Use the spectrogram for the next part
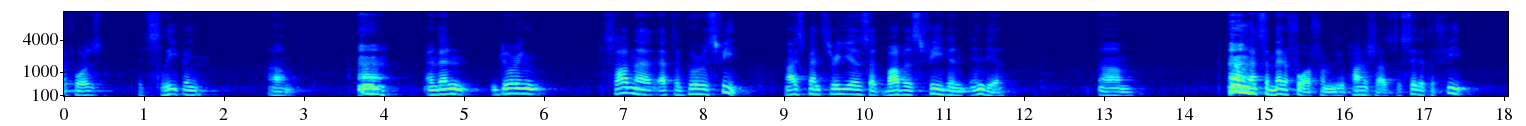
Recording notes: This podcast was recorded live at The Ashram in Mount Eliza on the 29th of April, 2023.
